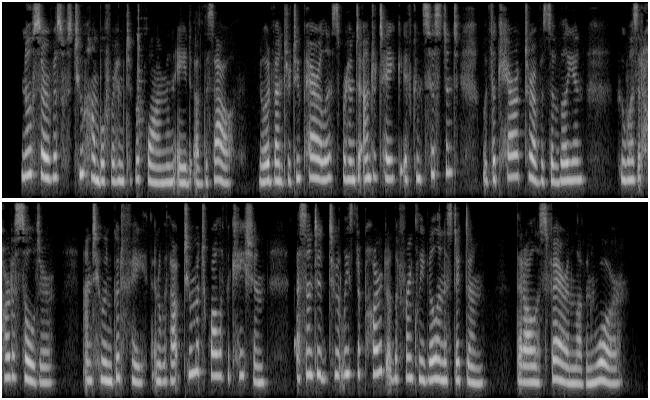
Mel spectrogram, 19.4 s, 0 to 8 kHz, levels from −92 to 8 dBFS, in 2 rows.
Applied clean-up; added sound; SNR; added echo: neural mask model DeepFilterNet 3.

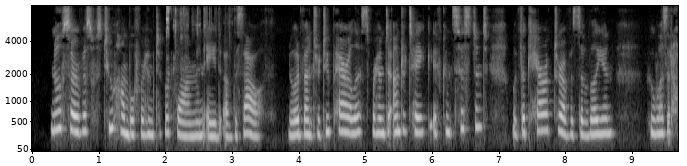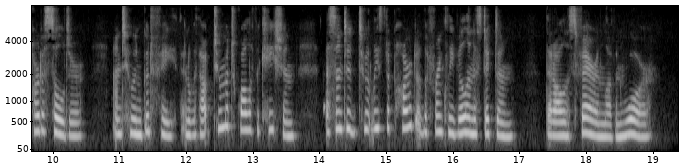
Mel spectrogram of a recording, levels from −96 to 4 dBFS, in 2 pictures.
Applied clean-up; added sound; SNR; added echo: neural mask model Resemble Enhance denoiser.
